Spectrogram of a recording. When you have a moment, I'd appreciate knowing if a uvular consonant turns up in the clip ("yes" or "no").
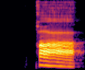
yes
